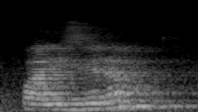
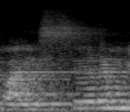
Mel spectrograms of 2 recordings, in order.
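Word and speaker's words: Physarum: ठीक है, और इसका एक एग्जांपल मैंने यहाँ लिख रखा है ब्रैकेट मिक्सोमाइसीटीज के आगे, फाइसेरम या फाइसेरम भी प्रोनाउंस करते हैं इसको।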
